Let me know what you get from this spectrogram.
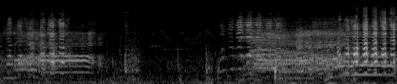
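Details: Rain-soaked goats, said to hate rain even in small amounts, bleating: a quavering cry opens, a near-quiet stretch follows, then a rising chorus of trembling bleats builds toward the end.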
